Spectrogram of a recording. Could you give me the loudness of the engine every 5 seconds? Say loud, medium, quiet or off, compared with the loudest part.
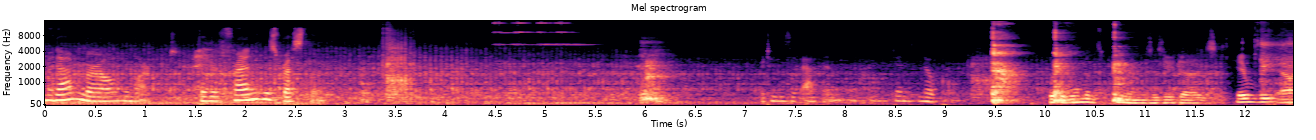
loud, medium, medium.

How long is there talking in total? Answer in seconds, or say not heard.
7 s.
